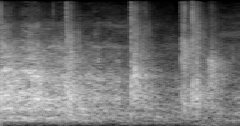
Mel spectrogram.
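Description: Live audience laughing and cheering, loudest at the start and dying down within about a second and a half, with a few scattered sharp claps.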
